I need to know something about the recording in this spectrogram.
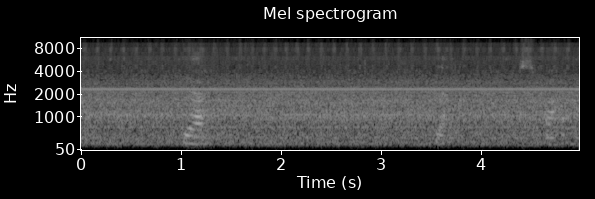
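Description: A young girl speaks in short bursts close to the microphone.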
